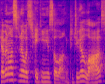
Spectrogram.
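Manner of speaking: ordinary delivery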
